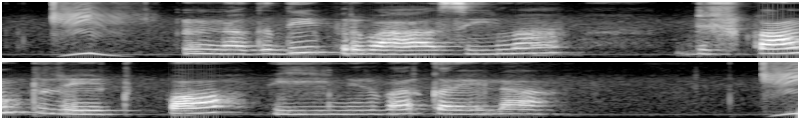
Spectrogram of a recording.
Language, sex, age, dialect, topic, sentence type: Bhojpuri, female, 31-35, Northern, banking, statement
